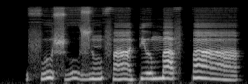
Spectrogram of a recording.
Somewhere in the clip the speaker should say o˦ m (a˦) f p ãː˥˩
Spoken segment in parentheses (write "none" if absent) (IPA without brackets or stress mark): a˦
